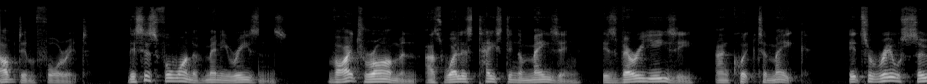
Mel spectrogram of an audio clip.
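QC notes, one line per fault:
4.72 s to end, call bitrate drop: just after "as well as" the speech turns coarse and muffled. A falling bandwidth estimate starved the encoder of bits, fitting a drop from 64 to 26 kbps. At its lowest, for 2.7 s, the high frequencies are cut.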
